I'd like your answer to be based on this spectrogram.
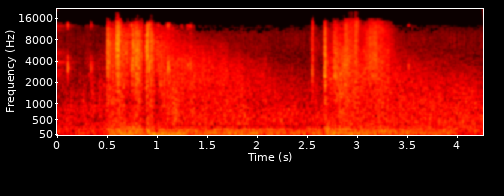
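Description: Heavy shellfire from the Japanese battleship IJN Hyūga in World of Warships Legends, booming salvos that roll into a long rumble, with sharper cracks near the start and again later.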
